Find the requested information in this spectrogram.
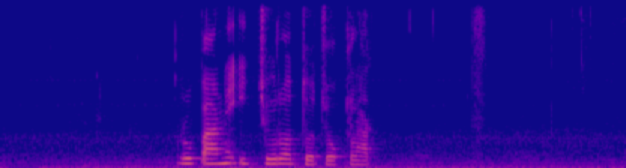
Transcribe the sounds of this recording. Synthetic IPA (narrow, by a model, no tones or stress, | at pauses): rupaneʔid̥ʒ̥o̤ɾɔd̪̥o̤t͡ʃoklat̪̚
